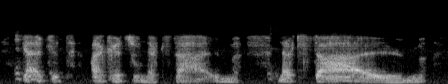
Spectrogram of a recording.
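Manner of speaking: deliberately bad cartoon villain voice. Joking about graduating, then doing the world's worst Dr. Claw impression. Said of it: "the world's worst Dr. Claw impression".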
